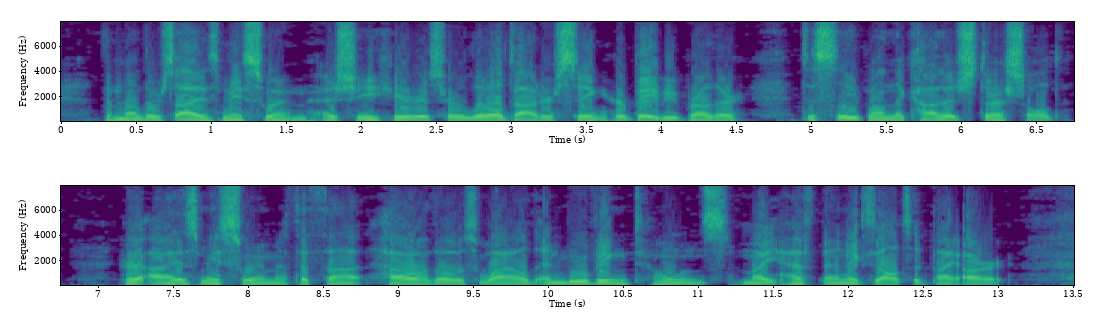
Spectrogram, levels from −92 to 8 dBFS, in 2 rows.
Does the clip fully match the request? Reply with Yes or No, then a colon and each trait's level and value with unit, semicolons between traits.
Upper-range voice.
No: low, 120 Hz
